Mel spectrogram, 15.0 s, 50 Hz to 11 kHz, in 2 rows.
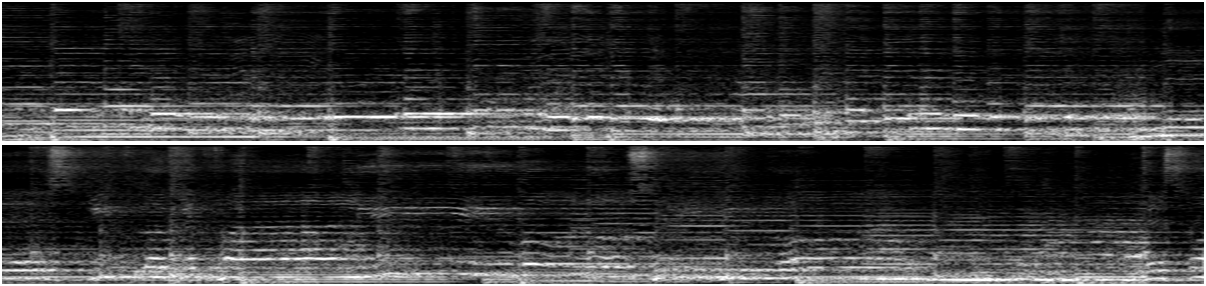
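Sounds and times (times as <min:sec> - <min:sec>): plucked lute melody: 0:00.0 - 0:08.7
sustained keyboard accompaniment: 0:00.0 - 0:15.0.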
